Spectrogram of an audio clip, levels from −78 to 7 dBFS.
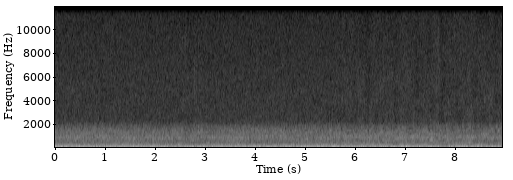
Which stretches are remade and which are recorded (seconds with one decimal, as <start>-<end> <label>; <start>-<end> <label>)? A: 0.0-2.4 recorded; 2.4-3.1 remade; 3.1-5.7 recorded; 5.7-9.0 remade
